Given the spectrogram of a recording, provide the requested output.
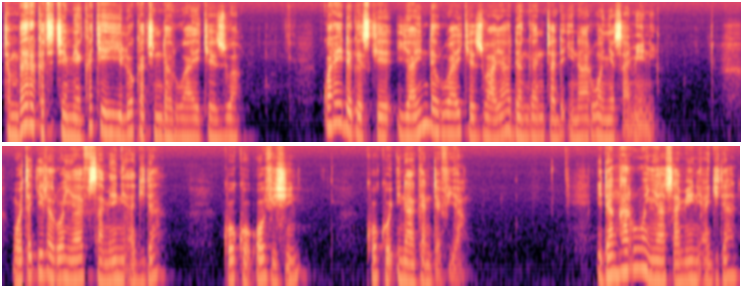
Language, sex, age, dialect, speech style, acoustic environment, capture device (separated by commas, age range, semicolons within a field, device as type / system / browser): Hausa, male, 25-34, Nigeria - Kano, happy; relaxed; focused, silence, mobile / Linux / Chrome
